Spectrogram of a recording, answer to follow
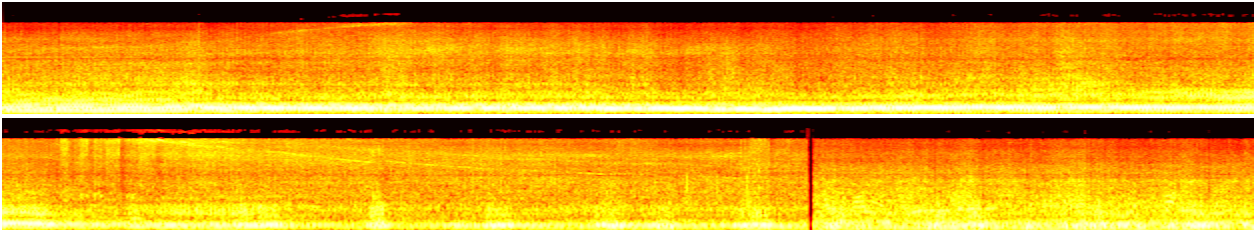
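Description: Scania truck's diesel engine pulling a weight-transfer sled under full load, running at high, steady revs with a brief sag about seven seconds in. About halfway through, the steady engine note breaks off into a rougher, uneven engine sound with a faint falling whine.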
